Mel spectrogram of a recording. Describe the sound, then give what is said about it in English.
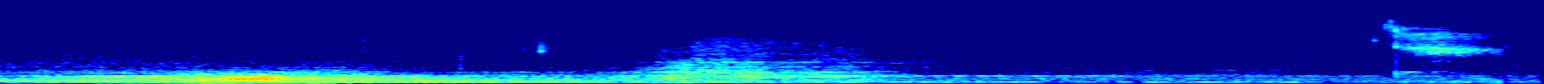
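A car with an intensely loud engine rumbles deeply as it drives past through a neighborhood, swelling to a peak early on and then fading into a low drone. A brief high chirp sounds near the end, with no talking. “All right, I had to break because apparently people love to drive through my neighborhood with intensely loud engines.”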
